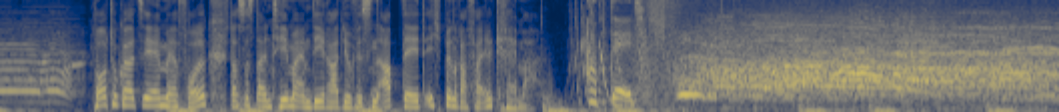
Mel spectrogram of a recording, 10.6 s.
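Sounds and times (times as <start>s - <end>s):
speech: 1.0s - 6.9s
football fans cheering in fan zone in Lisbon: 6.7s - 10.5s.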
